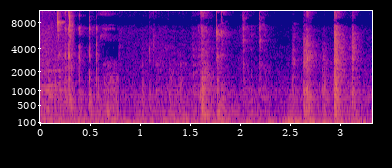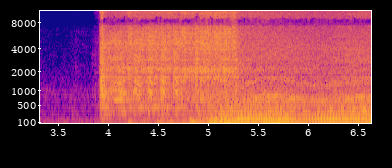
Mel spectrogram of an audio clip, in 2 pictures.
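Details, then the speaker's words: Evo1 16v engine after loosening an overly tight, noisy cambelt: a few quiet knocks, then it starts and runs steadily and evenly with no belt whine, sounding happier. "well I guess you were right that does sound happier"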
